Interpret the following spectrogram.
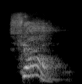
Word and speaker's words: Chau: Chau is how you pronounce Hi. that beautiful name. Am I right about it? Yes, ma'am. like shout, just take the T out.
